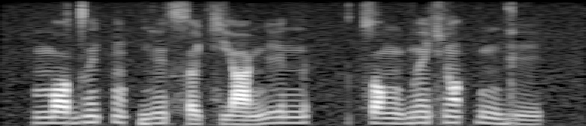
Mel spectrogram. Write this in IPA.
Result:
n̪ ɔ˧ d͡z ĩ˦ k̚ ɔ̃˨ k̚ ɡ ĩ˧ s ə˨˩ t͡ɕ j a˨˩ ŋ i˦ n | t͡s ɔ˧ ŋ b ẽ˥˧ ɕ ɔ̃˦ t̚ u˧ ŋ ɡ i˨˩

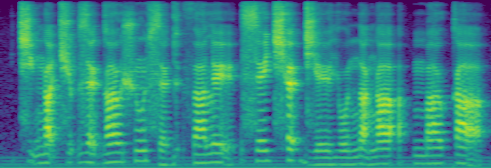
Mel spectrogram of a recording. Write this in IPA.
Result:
t͡ɕ ḭ˦˨ ŋ ä̰˦˨ t͡ɕ ʊ˦ ʔ z ɛ̰˦˨ ɡ a˦ ʊ̯ ʃ ũ˦ sʰ ɛ˨ ɡ ɪ˦ ʔ θ ä˦ l ḛ˦˨ | sʰ e˦ t͡ɕʰ ɛ˦ ʔ d͡ʑ e˨ ɪ̯ j o˨ n ä̰˦˨ ŋ ä˦ ʔ | m a˦ ʊ̯ k ä̰˦˨

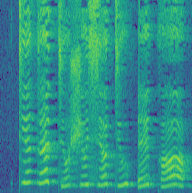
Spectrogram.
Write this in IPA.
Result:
tʲ ɛ˦˥ ɡ ɛ˧˥˧ tʲ o˧˥˧ ʃ ɘ˦˥ sʲ ɐ˧˥˧ tʲ u˧˥˧ ʔ e˧˥˧ k ɐ˧˥˧

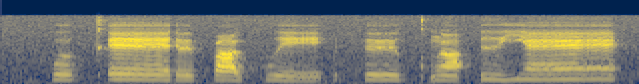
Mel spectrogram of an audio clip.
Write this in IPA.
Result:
p o kʼ ɛː ɾ ø p ɑ xʷ e | θ øː kʷʼ ɑ̃ ʔ ɨ j ɛ̃ː

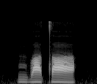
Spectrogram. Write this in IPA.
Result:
m b a t a

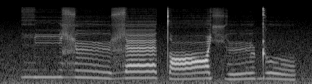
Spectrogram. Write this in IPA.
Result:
ɦ iː˧ ɮ øː˧˩ ɮ æː˧ t̪ ɑː˩˧ ç øː˩˧ ɖ o˧˩

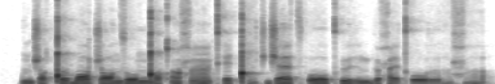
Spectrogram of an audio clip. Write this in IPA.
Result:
n d͡ʒ ɒ˨˥ ǃ ɵ˧˥˧ b ɒː˥˧ t͡ʃ ɒː˧ n z oː˧ ŋ͡ǃ ɒ˨˥ qʼ ã˧ ħ æ̃ː˩˧˩ kʰ e˨˥ ǃʼ æ̤˨˥ t͡ʃ d͡ʒ ɛː˧˥˧ t͡sʼ oː˧˥˧ kʰ ʉ˥˧ r m b ʉ˥˧ ħ ɛ˩˧˩ kʰ oː˧ r a̤˧˥˧ ħ a̤˧˥˧

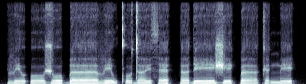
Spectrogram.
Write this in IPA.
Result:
β e ʊ̯ ʔ oː ʒ o ɓ ɜː β e w kʼ o d ɜː ɪ̯ θ ɛ | ɜ ɗ eː ʒ e k͡p ɜː k ɛ ŋ͡m e

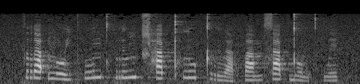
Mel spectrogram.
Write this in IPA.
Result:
k r a˥˩ ʔ ŋ oː˧ j pʰ u˥˩ n kʰ r ɯ˥˩ ŋ t͡ɕʰ a˥˩ k̚ pʰ l u˥˩ ʔ t r ɯ˩˦ a̯ f a˦˥ m s a˥˩ k̚ d o˨˩ n kʰ w e˦˥ k̚

